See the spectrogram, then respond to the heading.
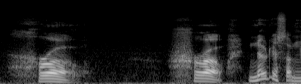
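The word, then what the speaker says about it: ῥῶ: letter is the letter CRO CRO notice I'm not saying ro I'm saying her oh it's pronounced with the H is softening it up it does make the R sound but it would be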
